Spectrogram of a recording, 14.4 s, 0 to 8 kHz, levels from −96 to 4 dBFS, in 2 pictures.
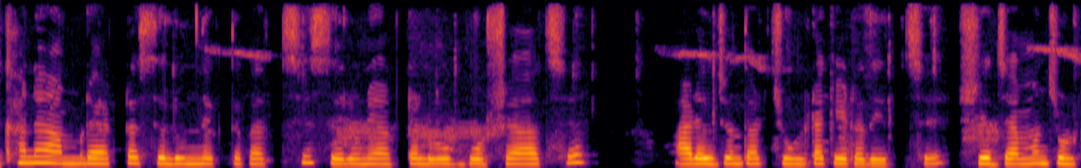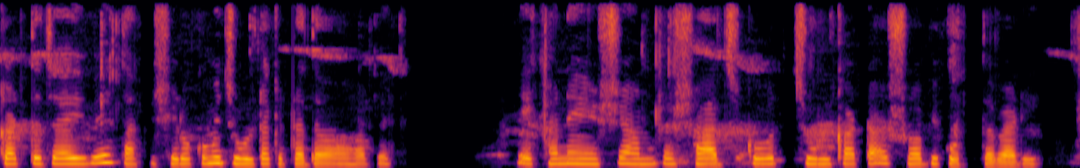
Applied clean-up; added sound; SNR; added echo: none; none; none; none.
